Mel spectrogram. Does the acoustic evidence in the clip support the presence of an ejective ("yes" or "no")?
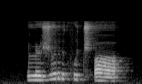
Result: yes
